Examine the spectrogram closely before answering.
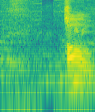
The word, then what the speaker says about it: Chibi: Chibi. Oh, it's Chibi. Just like BB. You know, it rhymes with BB and Chibi.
